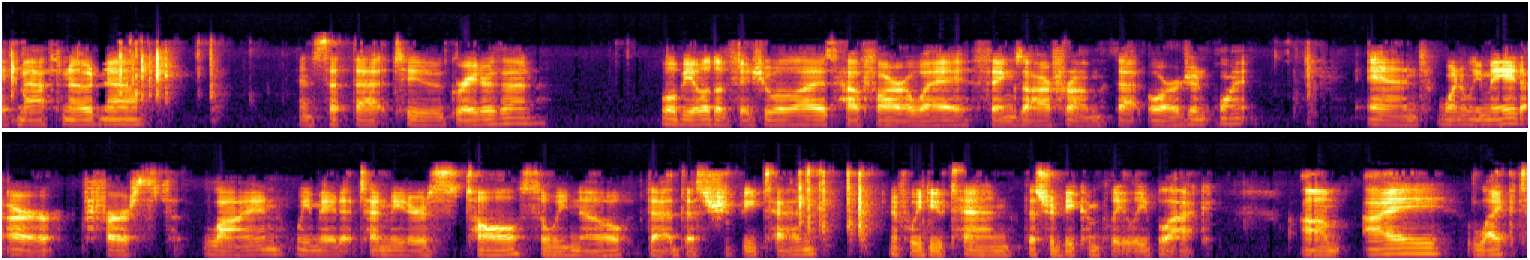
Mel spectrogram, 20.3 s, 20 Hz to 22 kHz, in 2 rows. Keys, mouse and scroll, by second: 3.4 click, 4.3 click, 5.1 shift+click, 14.9 click, 20.1 click.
